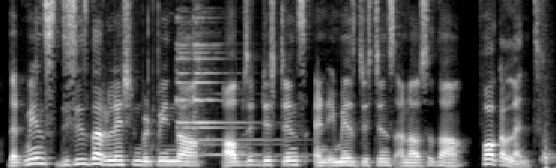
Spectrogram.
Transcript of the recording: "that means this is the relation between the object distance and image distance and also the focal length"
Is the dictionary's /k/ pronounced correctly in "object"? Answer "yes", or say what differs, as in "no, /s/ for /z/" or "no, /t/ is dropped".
no, /k/ is dropped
